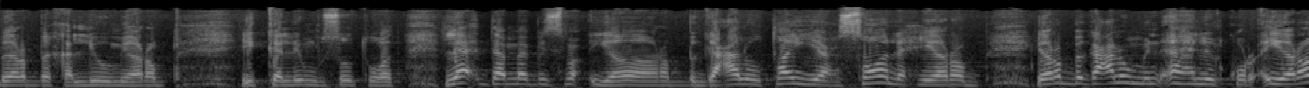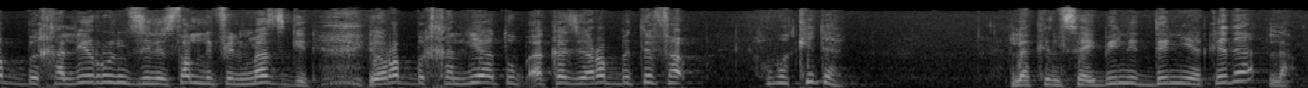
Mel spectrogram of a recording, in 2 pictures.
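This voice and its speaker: A middle-aged woman with an Egyptian accent giving a lively religious talk to mothers, firing off rhetorical questions. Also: fairly high pitch. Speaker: religious lecturer.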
